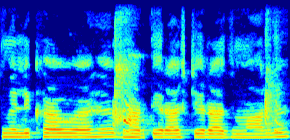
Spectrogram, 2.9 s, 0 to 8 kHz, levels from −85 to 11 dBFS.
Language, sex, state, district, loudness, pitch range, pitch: Hindi, female, Bihar, Araria, -15 LUFS, 190-210 Hz, 200 Hz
